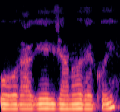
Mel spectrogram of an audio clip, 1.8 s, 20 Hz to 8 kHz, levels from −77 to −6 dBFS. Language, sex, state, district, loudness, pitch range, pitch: Hindi, male, Bihar, Jamui, -19 LUFS, 120-125 Hz, 120 Hz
